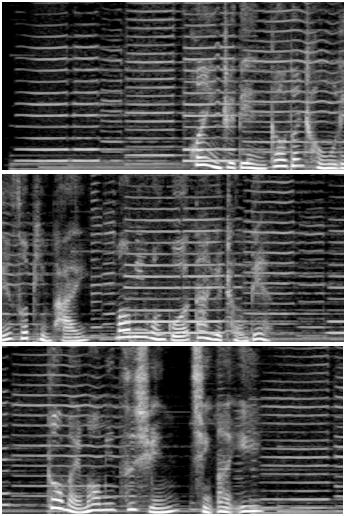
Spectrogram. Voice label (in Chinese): 彩铃广告; 喵咪王国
